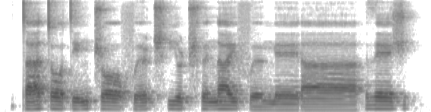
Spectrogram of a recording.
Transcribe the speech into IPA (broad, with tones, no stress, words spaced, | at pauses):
ta˨˥ tɔ˧˩te˨˥ŋʈ͡ʂɔː˧˩ fəː˨˥ʈ͡ʂʰi˦ʊ̯ʈ͡ʂʰə˦ na˦ɪ̯ fəː˧˩ŋɛː˧˩ɾaː˧˩ | ðɛ˦ʒ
